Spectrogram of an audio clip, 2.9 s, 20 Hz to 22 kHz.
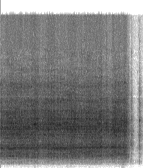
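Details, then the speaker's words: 2003 TTT China reproduction of the 1950s Radar Robot toy, two D batteries in the remote, walking: loud, high, continuous buzzing gear whir that then stops; excessive gear noise, a known problem with these. "as you can hear a lot of gear noise which is one of the problems"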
